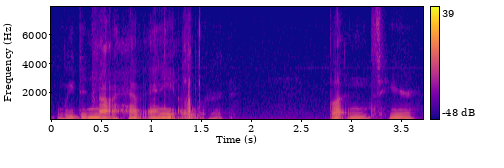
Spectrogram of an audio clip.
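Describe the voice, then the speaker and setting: Slow-talking man with a gravelly, creaky voice. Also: medium pitch, little pitch movement. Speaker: hobbyist presenter. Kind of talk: casual hands-on electronics demonstration. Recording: faint background noise with clicks.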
